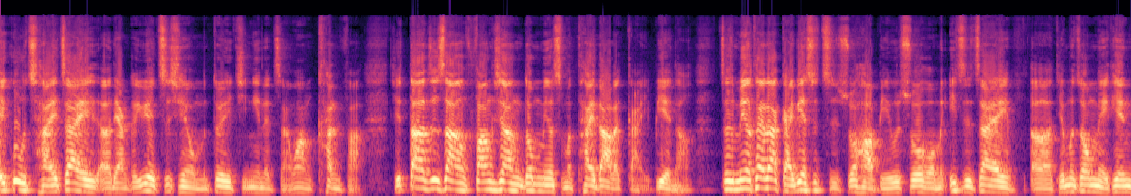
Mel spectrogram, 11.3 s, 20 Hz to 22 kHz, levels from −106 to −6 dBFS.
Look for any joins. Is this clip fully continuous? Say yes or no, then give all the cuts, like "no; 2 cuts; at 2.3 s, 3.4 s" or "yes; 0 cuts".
yes; 0 cuts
